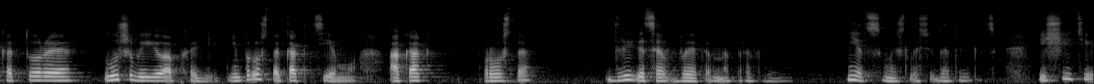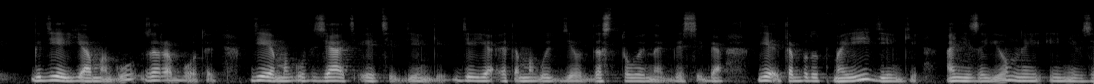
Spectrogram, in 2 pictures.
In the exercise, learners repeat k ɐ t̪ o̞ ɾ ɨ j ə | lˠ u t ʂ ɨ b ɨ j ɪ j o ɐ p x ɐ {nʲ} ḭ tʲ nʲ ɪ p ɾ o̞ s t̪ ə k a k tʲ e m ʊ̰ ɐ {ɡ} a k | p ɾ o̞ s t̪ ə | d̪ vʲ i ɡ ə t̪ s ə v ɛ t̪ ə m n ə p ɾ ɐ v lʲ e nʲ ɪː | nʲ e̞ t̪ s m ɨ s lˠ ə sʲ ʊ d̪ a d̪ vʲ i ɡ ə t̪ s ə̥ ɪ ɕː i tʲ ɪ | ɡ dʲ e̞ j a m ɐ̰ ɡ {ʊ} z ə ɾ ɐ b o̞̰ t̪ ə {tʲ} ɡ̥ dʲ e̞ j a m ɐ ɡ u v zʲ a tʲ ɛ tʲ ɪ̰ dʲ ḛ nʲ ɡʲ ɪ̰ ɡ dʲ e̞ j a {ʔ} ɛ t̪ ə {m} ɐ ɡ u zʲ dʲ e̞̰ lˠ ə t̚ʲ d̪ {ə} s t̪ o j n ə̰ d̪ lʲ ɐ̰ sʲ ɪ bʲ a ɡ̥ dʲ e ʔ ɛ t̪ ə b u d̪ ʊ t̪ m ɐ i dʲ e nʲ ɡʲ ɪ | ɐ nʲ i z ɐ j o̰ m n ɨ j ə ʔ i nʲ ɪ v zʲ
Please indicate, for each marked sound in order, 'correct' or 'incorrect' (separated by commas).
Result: incorrect, incorrect, incorrect, correct, correct, correct, incorrect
